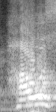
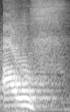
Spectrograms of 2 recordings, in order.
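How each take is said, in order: First: The word begins with a clear h sound. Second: The word begins directly with a vowel. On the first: The speaker calls it right. "हाउस में ह की sound आती है" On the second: The speaker calls it wrong. "एच को silent करके क्यों नहीं पढ़ रहे आउस"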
